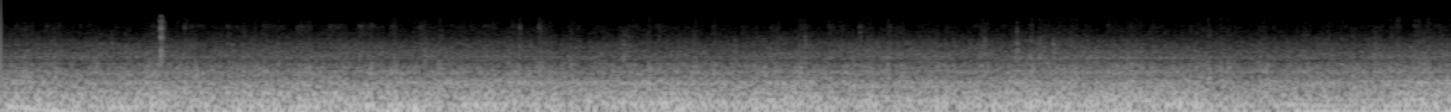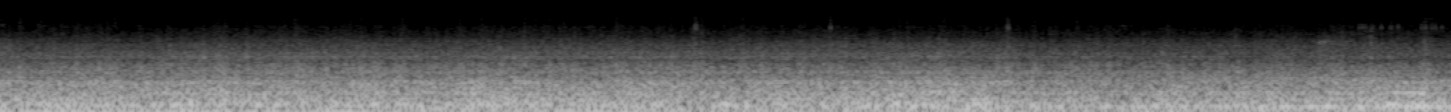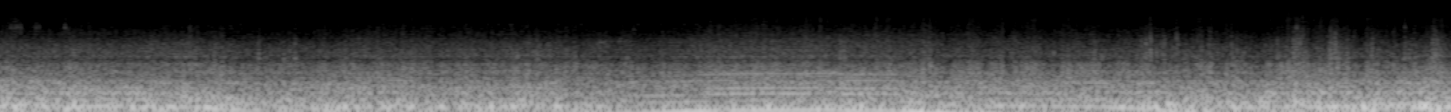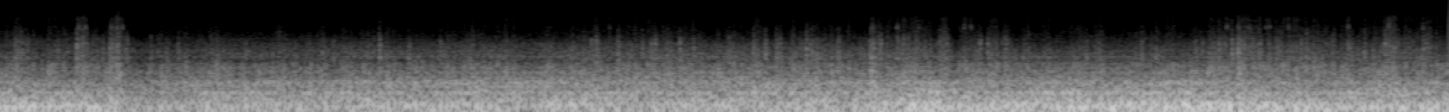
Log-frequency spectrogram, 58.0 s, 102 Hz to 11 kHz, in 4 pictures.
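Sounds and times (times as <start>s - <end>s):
car engine and tyres rumbling: 0.0s - 58.0s.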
